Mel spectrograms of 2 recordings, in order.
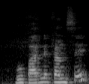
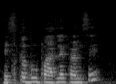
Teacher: If we use esca, then no need to raise the tone at the ending of the sentence.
